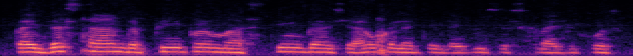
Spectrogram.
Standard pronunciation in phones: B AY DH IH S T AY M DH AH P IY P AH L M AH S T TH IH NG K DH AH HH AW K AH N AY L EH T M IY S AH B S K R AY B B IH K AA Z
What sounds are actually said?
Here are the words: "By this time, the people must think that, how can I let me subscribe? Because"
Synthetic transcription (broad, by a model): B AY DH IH S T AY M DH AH P IY P AH L M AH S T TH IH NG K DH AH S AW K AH L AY L EH T M IY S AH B S K R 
